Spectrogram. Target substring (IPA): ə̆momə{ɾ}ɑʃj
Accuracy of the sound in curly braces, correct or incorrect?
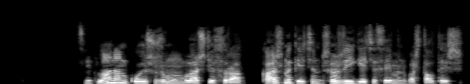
incorrect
